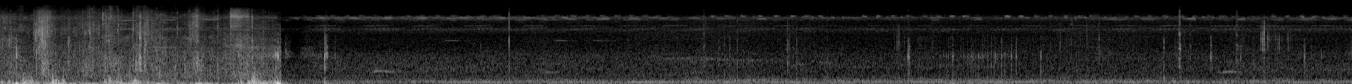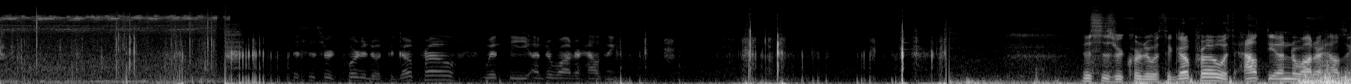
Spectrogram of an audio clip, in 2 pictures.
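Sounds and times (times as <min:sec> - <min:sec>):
insect chirring: 0:00.0 - 0:15.8.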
